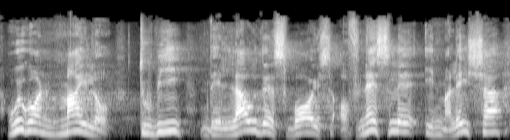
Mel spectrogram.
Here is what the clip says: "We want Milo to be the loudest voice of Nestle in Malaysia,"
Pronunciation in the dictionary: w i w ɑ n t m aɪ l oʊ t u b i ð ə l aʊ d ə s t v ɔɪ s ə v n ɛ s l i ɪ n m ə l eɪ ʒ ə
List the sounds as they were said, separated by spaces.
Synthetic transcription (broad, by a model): w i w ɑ n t m aɪ l oʊ t u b i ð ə l aʊ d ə s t b ɔɪ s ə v n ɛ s l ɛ ɪ n m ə l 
